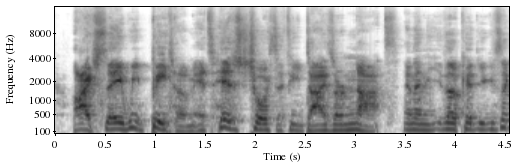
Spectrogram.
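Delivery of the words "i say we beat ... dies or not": grown-up alter-ego voice. Retelling a cartoon scene, quoting tall old Yugi: imitating tall old Yugi. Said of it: "tall old Yugi, who's Knuckles' voice actor, is like".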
